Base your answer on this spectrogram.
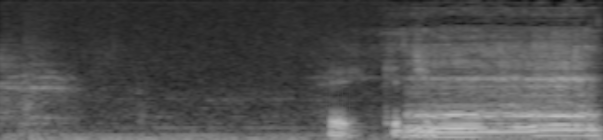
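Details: Snoring.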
